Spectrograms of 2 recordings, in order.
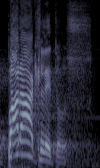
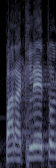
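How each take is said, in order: First: The word is said the original Greek way. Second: The word is said the usual Spanish way. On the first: This is the original form of the name. "Cuando usted pronuncia en griego" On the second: This is how local speakers commonly say it. "Paracletos le decimos nosotros"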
